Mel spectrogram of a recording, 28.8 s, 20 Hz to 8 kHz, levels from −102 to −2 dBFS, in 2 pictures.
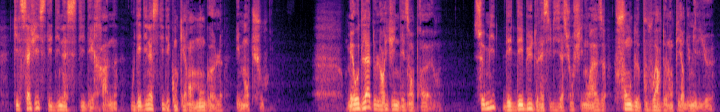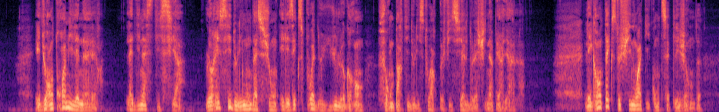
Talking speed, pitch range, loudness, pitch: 145 wpm, 85-115 Hz, -20 LUFS, 95 Hz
